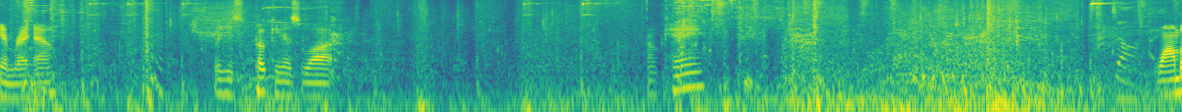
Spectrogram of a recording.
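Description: Fighting sounds from a game clash and thud in quick bursts.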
